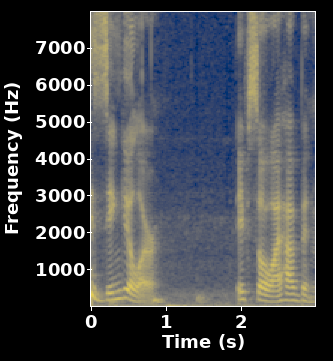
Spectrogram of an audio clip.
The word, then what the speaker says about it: Xyngular: part of the field development team here at zingular and I am here with Taylor if you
